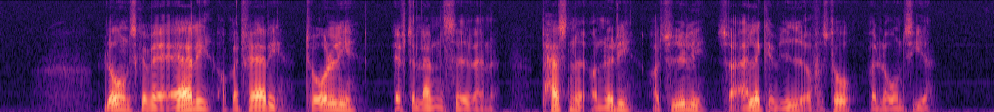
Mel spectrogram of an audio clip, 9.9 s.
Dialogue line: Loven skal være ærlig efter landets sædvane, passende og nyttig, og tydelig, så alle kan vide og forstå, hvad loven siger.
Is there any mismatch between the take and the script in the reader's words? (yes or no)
yes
